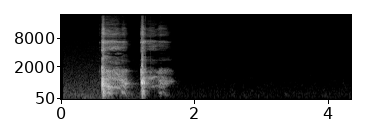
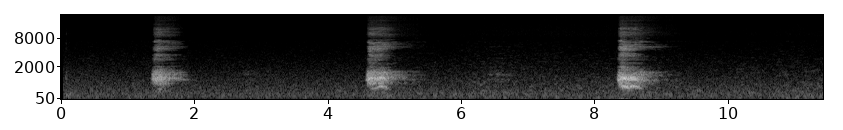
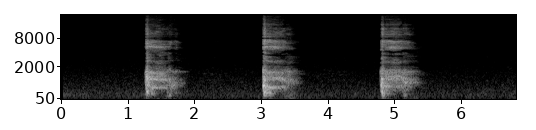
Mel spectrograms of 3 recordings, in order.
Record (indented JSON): {
  "cough_length": "4.4 s",
  "cough_amplitude": 32768,
  "cough_signal_mean_std_ratio": 0.21,
  "exhalation_length": "11.4 s",
  "exhalation_amplitude": 20516,
  "exhalation_signal_mean_std_ratio": 0.26,
  "three_cough_length": "6.8 s",
  "three_cough_amplitude": 30370,
  "three_cough_signal_mean_std_ratio": 0.28,
  "survey_phase": "beta (2021-08-13 to 2022-03-07)",
  "age": "65+",
  "gender": "Male",
  "wearing_mask": "No",
  "symptom_none": true,
  "smoker_status": "Ex-smoker",
  "respiratory_condition_asthma": false,
  "respiratory_condition_other": true,
  "recruitment_source": "REACT",
  "submission_delay": "10 days",
  "covid_test_result": "Negative",
  "covid_test_method": "RT-qPCR",
  "influenza_a_test_result": "Negative",
  "influenza_b_test_result": "Negative"
}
